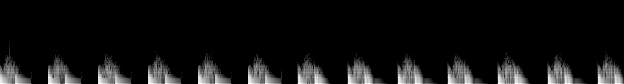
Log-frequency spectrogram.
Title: Aortic Stenosis - Murmur Sound & Animation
